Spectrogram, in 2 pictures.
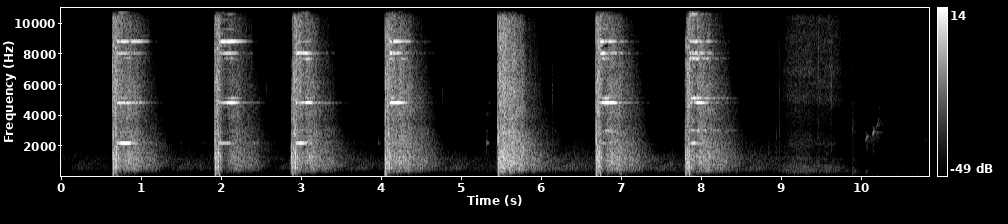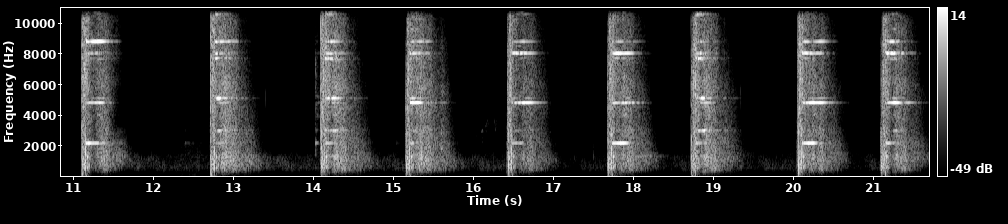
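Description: Smith & Wesson Model 422 .22 LR pistol firing shot after shot, about one a second, each a sharp crack with a bright metallic ring of steel targets being hit. There is a pause of about three seconds in the middle before the shooting resumes.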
